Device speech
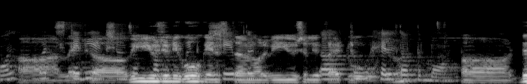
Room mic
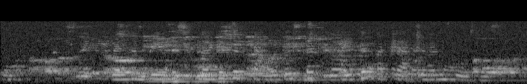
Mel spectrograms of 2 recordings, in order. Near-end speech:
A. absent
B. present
B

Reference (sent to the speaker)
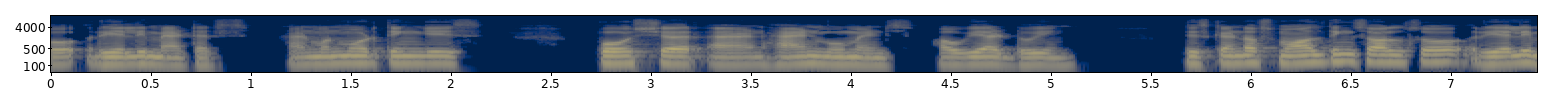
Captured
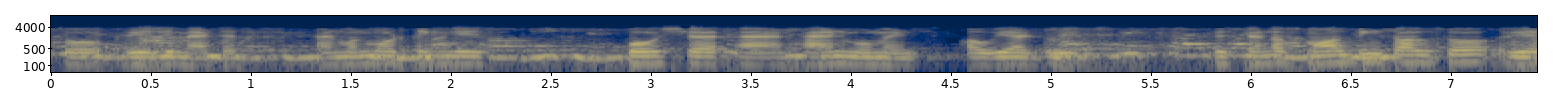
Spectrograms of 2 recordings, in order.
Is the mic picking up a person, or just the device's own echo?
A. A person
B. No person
A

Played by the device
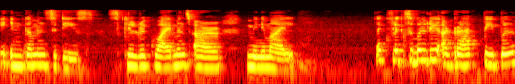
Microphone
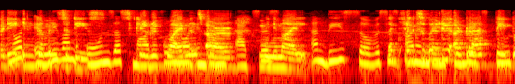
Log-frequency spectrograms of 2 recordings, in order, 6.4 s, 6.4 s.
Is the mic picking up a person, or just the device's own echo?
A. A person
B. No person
A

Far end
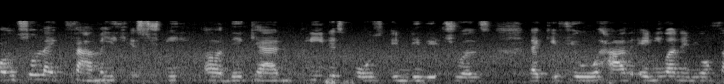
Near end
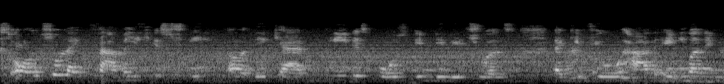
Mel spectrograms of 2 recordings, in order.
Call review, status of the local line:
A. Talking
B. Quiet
A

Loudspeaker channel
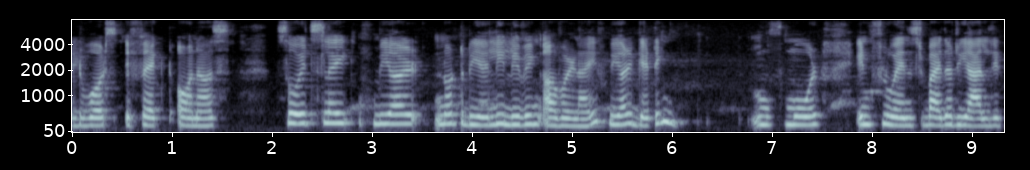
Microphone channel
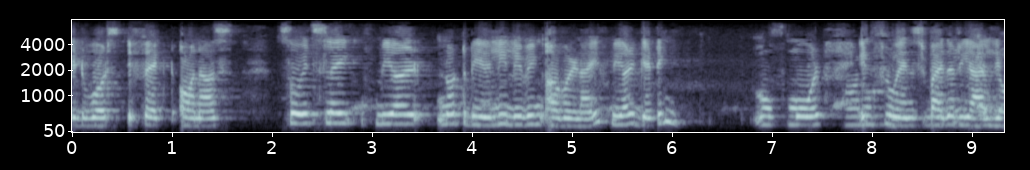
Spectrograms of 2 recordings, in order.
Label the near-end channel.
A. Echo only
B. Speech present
B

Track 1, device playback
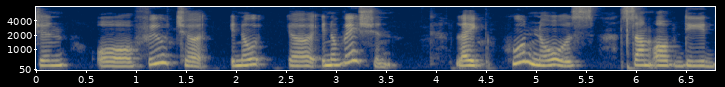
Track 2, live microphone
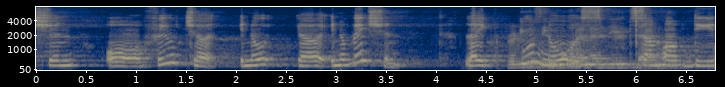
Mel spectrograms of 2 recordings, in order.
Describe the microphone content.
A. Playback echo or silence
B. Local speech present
B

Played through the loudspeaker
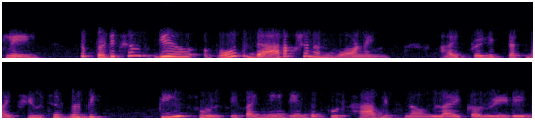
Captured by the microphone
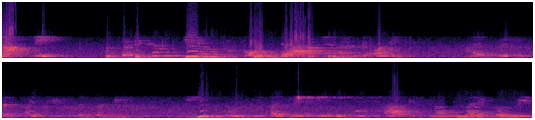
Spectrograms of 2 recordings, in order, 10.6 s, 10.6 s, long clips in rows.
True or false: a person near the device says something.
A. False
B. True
A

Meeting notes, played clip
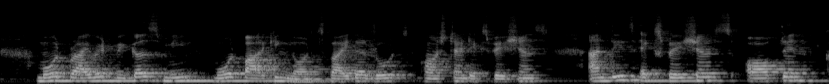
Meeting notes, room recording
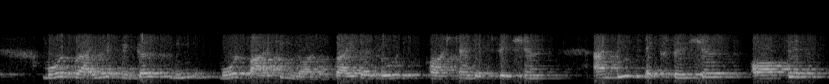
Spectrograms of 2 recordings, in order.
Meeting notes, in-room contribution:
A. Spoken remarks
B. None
B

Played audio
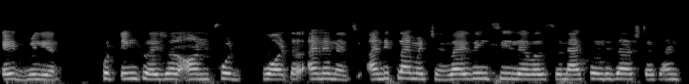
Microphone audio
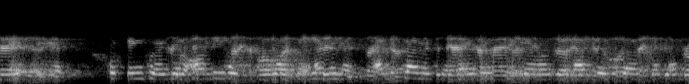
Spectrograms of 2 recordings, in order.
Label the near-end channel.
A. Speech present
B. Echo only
A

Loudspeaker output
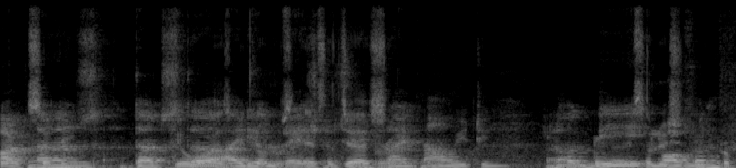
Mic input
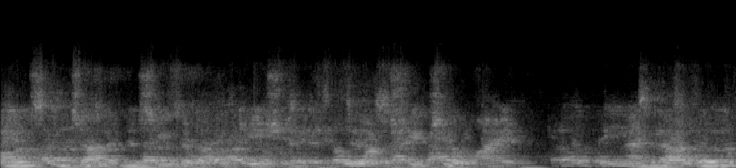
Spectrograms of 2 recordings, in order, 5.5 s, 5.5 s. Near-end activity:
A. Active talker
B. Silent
A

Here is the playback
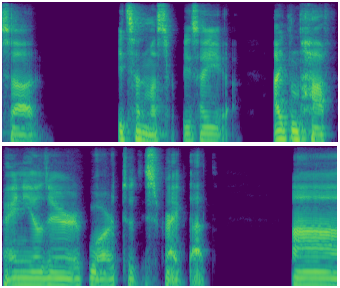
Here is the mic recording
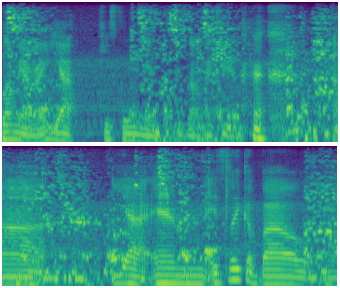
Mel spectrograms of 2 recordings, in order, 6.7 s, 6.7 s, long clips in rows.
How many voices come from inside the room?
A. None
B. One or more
B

